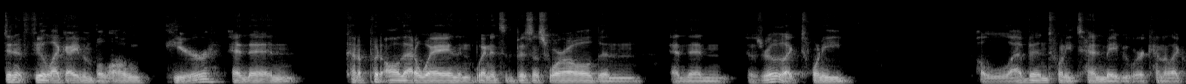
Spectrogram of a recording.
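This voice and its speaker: A man's voice: a bass voice, warm tone. A man speaking as a guest in casual conversation, with hesitant, reflective phrasing. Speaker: guest, entrepreneur.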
